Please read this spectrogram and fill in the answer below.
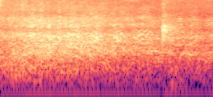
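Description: Studio audience laughing, a dense, even crowd sound with little clapping left in it.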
